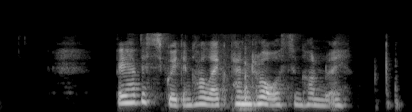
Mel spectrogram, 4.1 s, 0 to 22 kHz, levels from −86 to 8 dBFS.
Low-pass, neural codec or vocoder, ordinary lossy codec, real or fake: 7.2 kHz; none; AAC, 48 kbps; real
